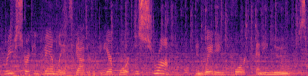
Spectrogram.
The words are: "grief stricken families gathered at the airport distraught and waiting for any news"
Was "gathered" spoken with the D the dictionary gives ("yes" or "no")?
yes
